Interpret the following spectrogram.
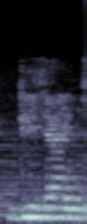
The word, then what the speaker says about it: design: पर हम इसको वैसे तो इसको नॉर्मल वे में हम लोगों को पढ़ना चाहिए डिजिग्न, बट डिजिग्न ना पढ़ करके इसे हम क्या पढ़ेंगे, डिजाइन, क्योंकि यहाँ पे जी की जो साउंड है वो साइलेंट हो जाएगी। तो यहाँ पे जी का साउंड गा ना आकर के जी का बिल्कुल साउंड साइलेंट ही हो जाएगा, इसलिए हमको यहाँ पढ़ेंगे डिजाइन।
